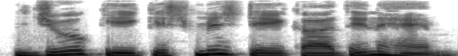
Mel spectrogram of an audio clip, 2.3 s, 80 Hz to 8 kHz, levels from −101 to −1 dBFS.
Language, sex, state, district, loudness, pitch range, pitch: Hindi, male, Uttar Pradesh, Muzaffarnagar, -12 LUFS, 125-160 Hz, 140 Hz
